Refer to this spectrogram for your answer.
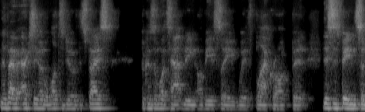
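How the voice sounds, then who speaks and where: In an Australian accent, a man talks with monotone, flat intonation. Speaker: crypto market analyst. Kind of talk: interview. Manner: hesitant, many fillers.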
